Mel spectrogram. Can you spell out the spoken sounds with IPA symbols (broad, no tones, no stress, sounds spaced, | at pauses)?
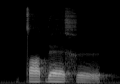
tˤ i ɗ ɛ x ø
